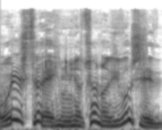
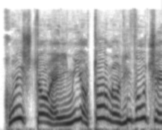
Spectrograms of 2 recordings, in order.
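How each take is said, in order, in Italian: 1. Si dice con una voce impastata, da ubriaco. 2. Si dice con una voce normale, di tutti i giorni. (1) "E se fossi ubriaco?" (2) "Questo è il mio tono di voce di tutti i giorni"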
